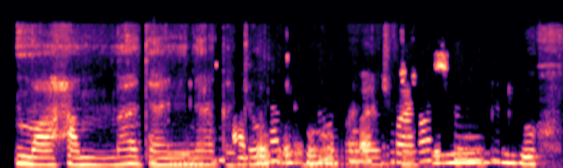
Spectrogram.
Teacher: اس میں محمدن پہ ٹائم نہیں دینا، یہ اظہار کا ہے کہ سیدھا ہم نے پڑھنا ہے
